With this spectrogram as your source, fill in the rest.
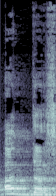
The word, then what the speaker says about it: الدرس: نطق ادا کیا ہے، لیکن الدرس الثالث کے اندر آپ دیکھ رہے ہیں کہ دال کے اوپر شد ہے، اور الدرس ہم نے پڑھا ہے، لام نہیں پڑھا یہاں پہ۔ الثالث میں بھی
